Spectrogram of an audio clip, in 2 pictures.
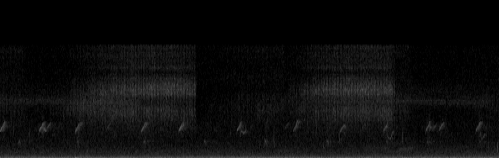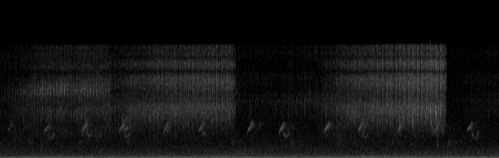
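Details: Crickets by a lake in summer: a thin, high, steady buzz that cuts in and out in blocks of several seconds, over a loud low rush of wind, with short bright bird notes repeating throughout.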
